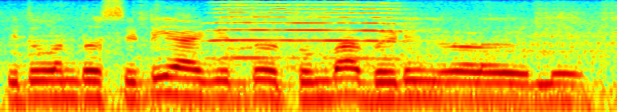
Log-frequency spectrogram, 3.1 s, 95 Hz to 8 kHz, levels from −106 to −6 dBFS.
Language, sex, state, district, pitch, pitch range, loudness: Kannada, male, Karnataka, Koppal, 160 Hz, 155-165 Hz, -14 LUFS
